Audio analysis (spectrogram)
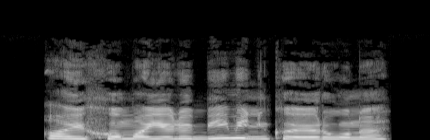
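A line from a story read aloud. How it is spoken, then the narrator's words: Moaning. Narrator (Russian): простонала Азимандия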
